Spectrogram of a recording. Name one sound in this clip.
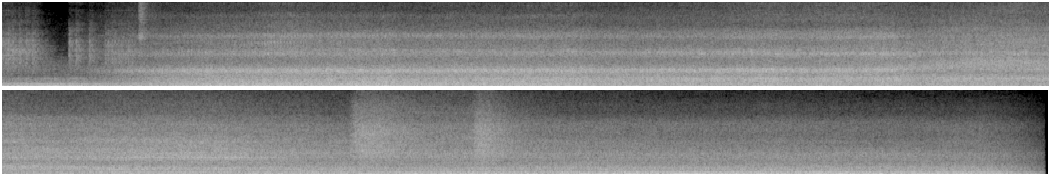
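Bus engines rumble in an echoing covered depot.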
